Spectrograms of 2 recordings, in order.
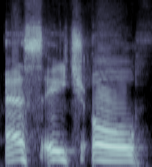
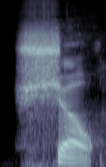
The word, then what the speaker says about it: SHO: from Ford's official website the sh o originally spoken as individual letters as of 2010 is pronounced show now that that's been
